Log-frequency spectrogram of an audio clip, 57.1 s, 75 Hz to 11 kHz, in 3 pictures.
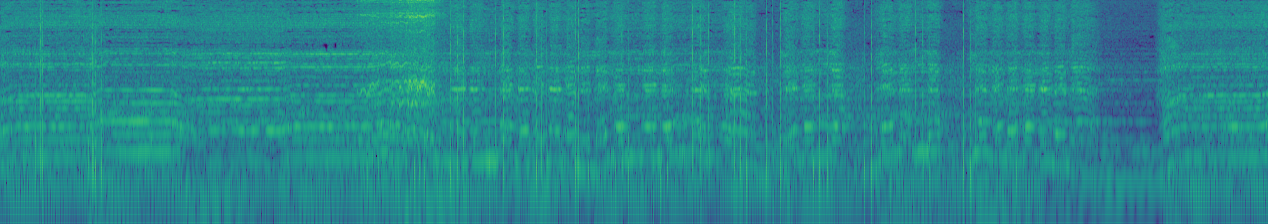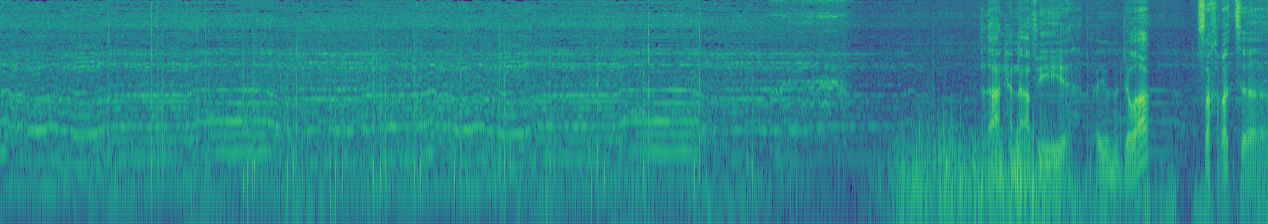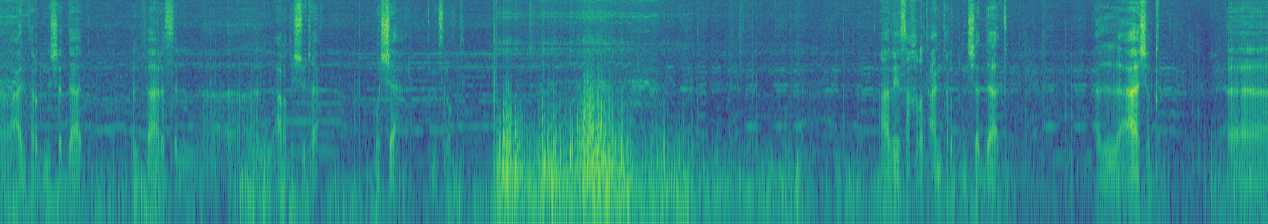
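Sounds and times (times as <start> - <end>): music with sustained tones: 0.0 - 57.0
horse whinnying: 5.4 - 6.6, 30.6 - 31.8
rough rumble: 20.6 - 57.0.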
